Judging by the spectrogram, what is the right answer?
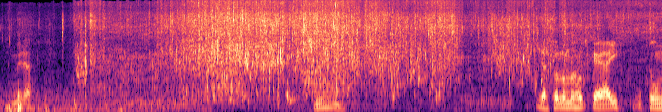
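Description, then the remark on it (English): Spring water pours steadily from a pipe run from a nearby mountain stream, a continuous rushing splash, with brief bits of people talking at the start and near the end. “people ran these pipes from nearby streams as a source of water”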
